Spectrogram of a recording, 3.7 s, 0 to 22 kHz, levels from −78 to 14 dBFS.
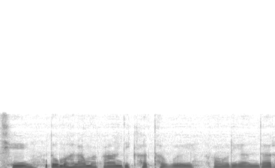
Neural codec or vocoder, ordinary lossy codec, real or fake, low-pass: autoencoder, 48 kHz, 128 numbers a frame, DAC-VAE, trained on Japanese speech; none; fake; 7.2 kHz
